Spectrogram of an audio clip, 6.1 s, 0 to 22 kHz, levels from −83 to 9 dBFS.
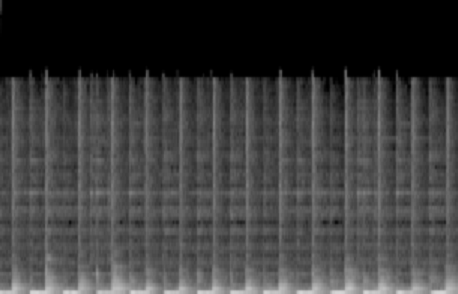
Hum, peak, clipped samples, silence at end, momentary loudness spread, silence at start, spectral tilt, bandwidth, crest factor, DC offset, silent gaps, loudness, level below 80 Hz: none; -2 dBFS; under 0.1%; 0 s; 5 LU; 0 s; -7.5 dB/octave; 16.5 kHz; 10 dB; under 0.1%; none; -15 LUFS; -16 dBFS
